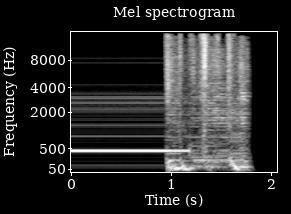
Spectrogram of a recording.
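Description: A telephone ringback tone as a radio show calls a listener back: one steady, pure electronic tone held for over a second, then a short burst of busier sound before the line goes silent.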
